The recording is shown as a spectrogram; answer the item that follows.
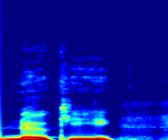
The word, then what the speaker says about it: gnocchi: So if you're not familiar with it yet, it's spelled G-N-O-C-C-H-I. CCHI. So if you're looking for it, that'll kind of help you know what to look for. Gnocchi, it's got the silent G, so it's G-N-O-C-C-H-I. But gnocchi, so it is this little kind of, it's usually potato-based.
